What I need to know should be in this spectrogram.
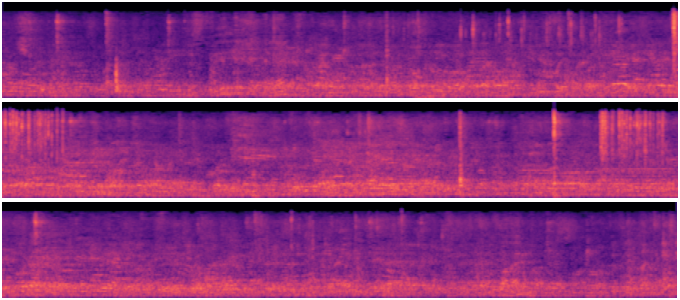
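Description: Backgammon checkers click against the board as they are moved.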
